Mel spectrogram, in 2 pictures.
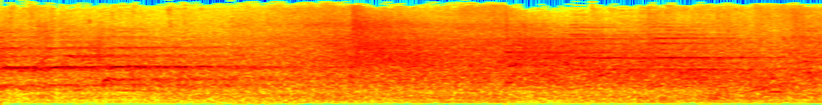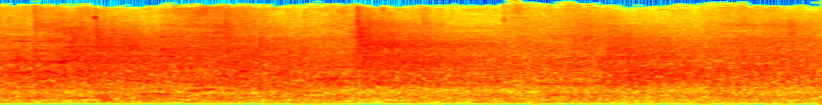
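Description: Ice hockey rink sound during play: a steady noisy wash of skates and sticks on the ice, with voices calling out and a couple of sharp knocks, about two and eight seconds in.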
